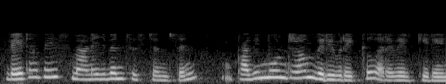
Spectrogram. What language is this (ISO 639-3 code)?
tam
